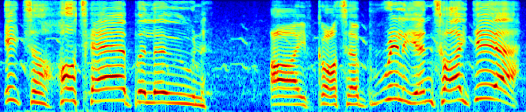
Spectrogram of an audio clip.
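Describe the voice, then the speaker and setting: A woman's voice: high-pitched, lively intonation, sharp tone, slight background noise, exaggerated voice. A woman doing a sing-song clever kid hero. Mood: playful. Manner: slow sing-song delivery.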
